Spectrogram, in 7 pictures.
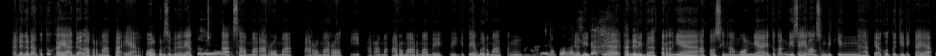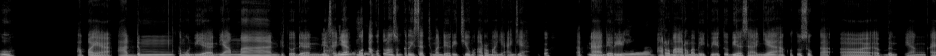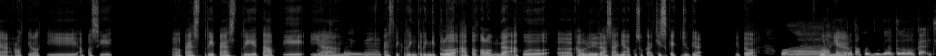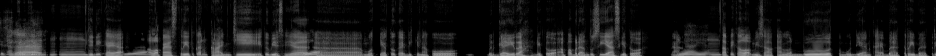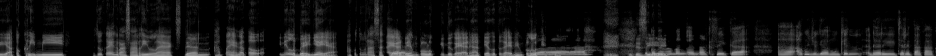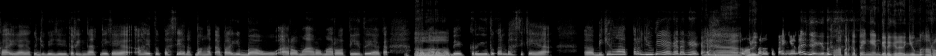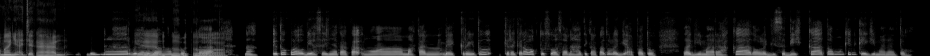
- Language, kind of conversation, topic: Indonesian, podcast, Makanan apa yang biasanya memengaruhi suasana hatimu?
- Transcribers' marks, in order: in English: "bakery"; chuckle; in English: "mood"; in English: "bakery"; in English: "pastry-pastry"; in English: "pastry"; in English: "pastry"; chuckle; in English: "pastry"; tapping; in English: "crunchy"; in English: "mood-nya"; in English: "buttery-buttery"; in English: "creamy"; in English: "bakery"; chuckle; other background noise; in English: "bakery"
